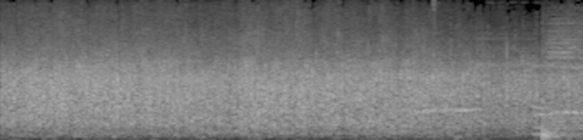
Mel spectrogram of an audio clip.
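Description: Audience applauding steadily; music comes in just before the end.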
